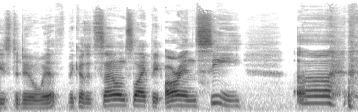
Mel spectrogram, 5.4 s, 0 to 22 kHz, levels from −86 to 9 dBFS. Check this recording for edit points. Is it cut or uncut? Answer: uncut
